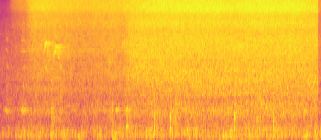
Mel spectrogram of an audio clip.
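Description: Grated carrot sizzling as it is tipped into hot ghee in a non-stick kadai, a steady hiss that grows louder about two and a half seconds in, with a few light taps of a wooden spatula.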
